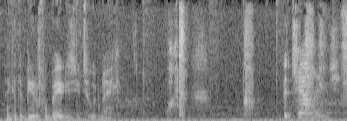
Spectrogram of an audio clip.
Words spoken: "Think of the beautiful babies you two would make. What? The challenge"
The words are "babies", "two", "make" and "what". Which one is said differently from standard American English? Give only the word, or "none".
none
